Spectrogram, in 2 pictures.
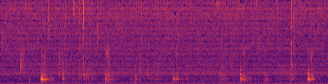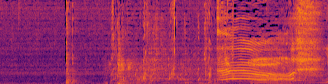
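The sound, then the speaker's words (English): Water gushes from an opened drain pipe into a wash tub: a few light taps and knocks come first, then a loud, broad rushing splash starts and grows through the final seconds. “A lot of water is going to pour out when I open this drain pipe. Will this wash tub work?”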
